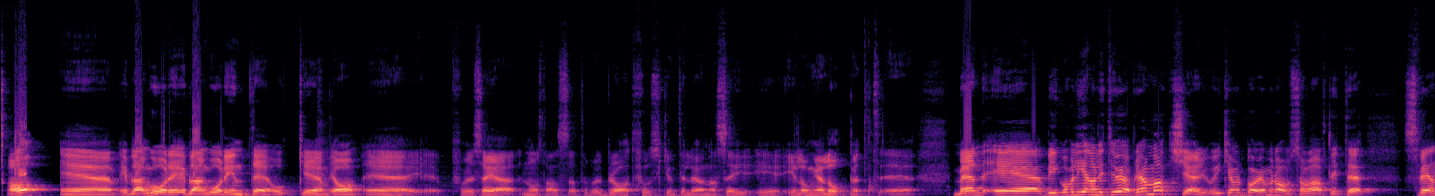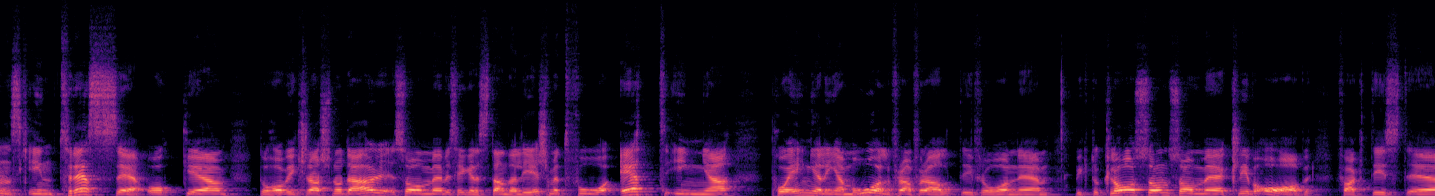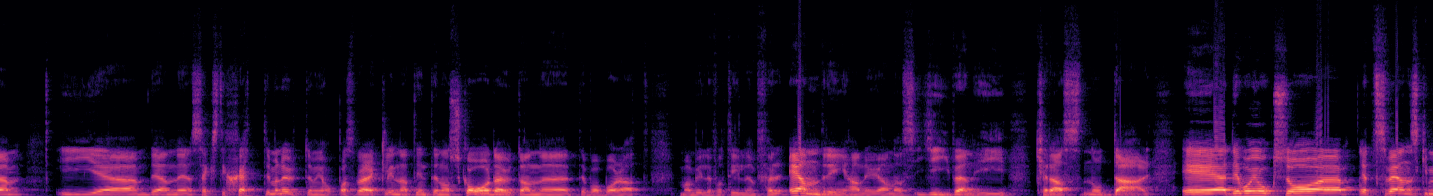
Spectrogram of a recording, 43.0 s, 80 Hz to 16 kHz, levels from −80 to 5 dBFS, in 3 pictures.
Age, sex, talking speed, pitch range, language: 30-49, male, 165 wpm, 125-160 Hz, Swedish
